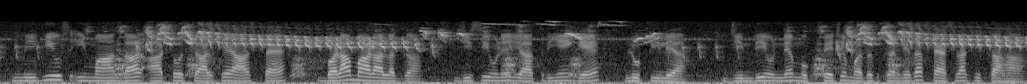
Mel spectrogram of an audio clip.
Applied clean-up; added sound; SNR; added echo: none; Bird / Dog; -2 dB; none.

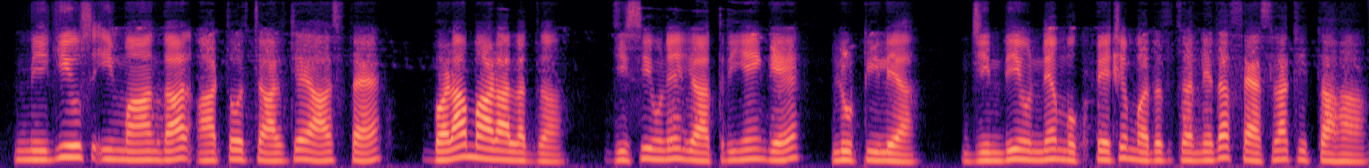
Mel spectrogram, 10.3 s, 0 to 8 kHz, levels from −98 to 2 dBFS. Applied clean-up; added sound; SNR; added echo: neural mask model DeepFilterNet 3.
